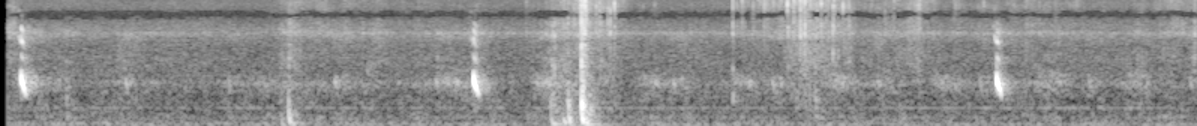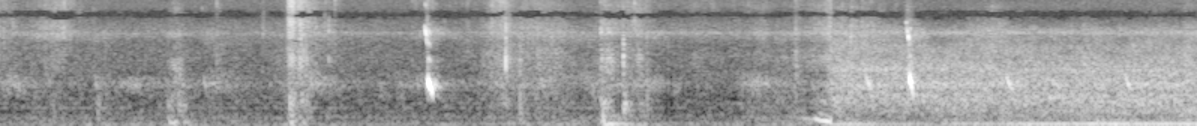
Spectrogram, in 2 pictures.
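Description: A chipmunk gives short, sharp chirps at irregular intervals, calling to defend its territory.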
